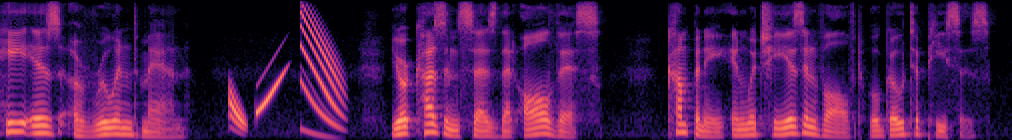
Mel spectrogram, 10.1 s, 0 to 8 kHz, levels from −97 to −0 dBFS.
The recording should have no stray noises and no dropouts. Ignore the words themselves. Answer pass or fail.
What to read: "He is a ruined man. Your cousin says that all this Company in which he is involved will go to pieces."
fail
